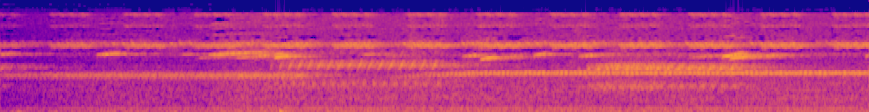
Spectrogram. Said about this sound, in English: Those were the calls of three kinds of frog or toad. Frogs, toads, and other amphibians can absorb water through their skin.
